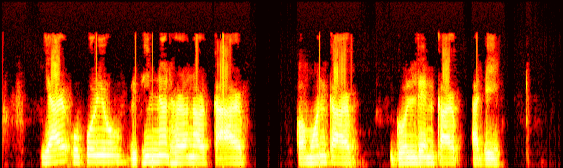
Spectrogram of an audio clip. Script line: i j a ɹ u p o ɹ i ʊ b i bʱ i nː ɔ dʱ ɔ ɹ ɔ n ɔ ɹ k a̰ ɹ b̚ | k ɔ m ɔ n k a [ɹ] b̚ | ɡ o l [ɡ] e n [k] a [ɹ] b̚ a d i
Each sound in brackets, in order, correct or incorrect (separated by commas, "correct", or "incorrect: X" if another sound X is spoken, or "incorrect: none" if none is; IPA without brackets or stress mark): correct, incorrect: d, correct, correct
